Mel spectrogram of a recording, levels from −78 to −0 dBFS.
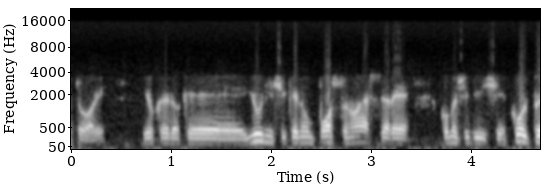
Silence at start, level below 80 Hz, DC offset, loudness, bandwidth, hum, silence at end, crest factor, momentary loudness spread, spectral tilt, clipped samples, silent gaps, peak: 0.05 s; -56 dBFS; under 0.1%; -16 LUFS; 16 kHz; none; 0 s; 16 dB; 8 LU; -6 dB/octave; under 0.1%; none; 0 dBFS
